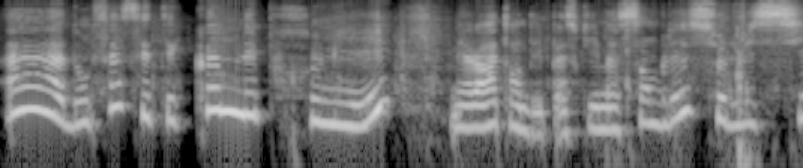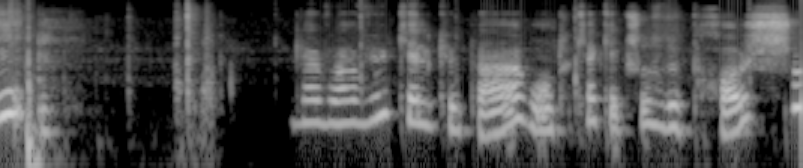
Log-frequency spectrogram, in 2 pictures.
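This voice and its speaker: Chatty woman with a mellow, high voice. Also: lively intonation, unhurried. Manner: chatty and exclamatory, reacting aloud to each item. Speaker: craft vlogger. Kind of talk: casual haul commentary.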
